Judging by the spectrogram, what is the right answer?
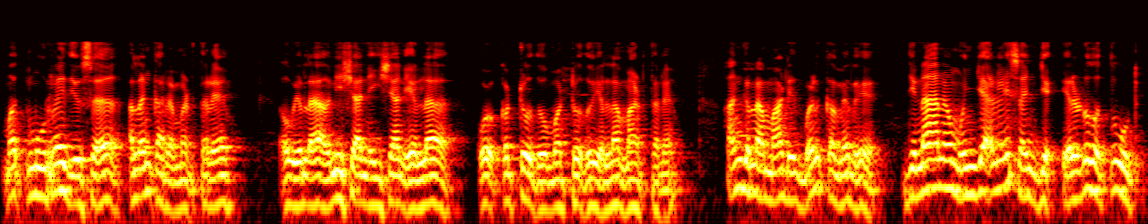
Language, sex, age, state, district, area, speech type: Kannada, female, 60+, Karnataka, Gadag, rural, spontaneous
